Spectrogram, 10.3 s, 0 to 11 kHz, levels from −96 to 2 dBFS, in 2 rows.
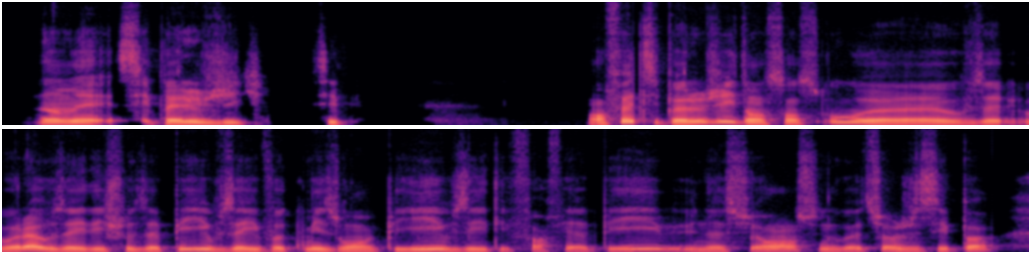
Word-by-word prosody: Non 130 +2 +2
mais, 125 -2 +3
c'est 205 - -10
pas 120 - +5
logique. 130 -1 +1 0.2
C'est - - -3 1.2
en 125 - +1
fait, 190 +6 +6
c'est - - -9
pas 115 - +6
logique 175 +8 +5
dans 130 - +4
le 120 - +2
sens 120 -1 -3
où, 160 -3 +2
heu, 110 -3 +4
vous 105 +1 -3
avez 110 - -1
voilà, 160 +9 +4
vous 125 -5 0
avez 110 -1 0
des 110 - -3
choses 110 0 -6
à 110 - 0
payer. 160 +10 0
Vous 125 -5 -4
avez 110 0 +1
votre 105 +3 -5
maison 115 -3 -1
à 105 - -6
payer, 135 +7 +1
vous 130 -3 -6
avez 110 -1 -3
des - - -13
forfaits 110 - -9
à - - -8
payer, 135 +9 -3
une 110 -9 -7
assurance, 130 +8 -4
une 120 -2 -7
voiture, 105 +6 -4
je 110 - -6
sais 100 - -7
pas. - - -3
120 Hz, 255 wpm, -23 LUFS, 110-140 Hz, 1.2 s, fait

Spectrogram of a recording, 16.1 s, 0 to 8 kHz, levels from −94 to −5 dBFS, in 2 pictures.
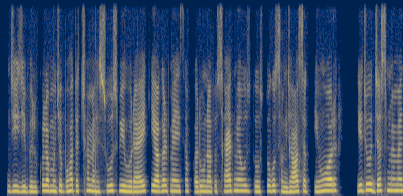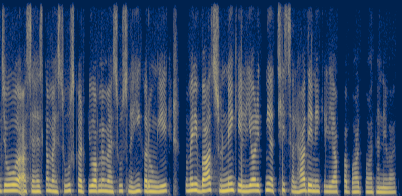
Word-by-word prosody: जी 215 0 -1
जी, 205 +2 +1
बिल्कुल। 200 +3 -2
अब 225 - +4
मुझे 215 +1 +1
बहुत 225 +2 +1
अच्छा 225 +2 -4
महसूस 215 +1 +1
भी 230 - +2
हो 210 -2 +4
रहा 200 -1 +2
है 205 +2 +3
कि 225 +1 -3
अगर 220 +1 +3
मैं 220 -1 +1
ये 215 - 0
सब 215 +1 -7
करूँ 205 +2 0
ना 205 0 +1
तो 210 - -7
शायद 215 +2 0
मैं 230 -1 +1
उस 225 -1 -1
दोस्तों 205 +2 -2
को 225 - +1
समझा 200 -2 +2
सकती 210 -1 -4
हूँ 220 +3 +2
और 235 0 +5 0.4
ये 235 - +3
जो 255 +3 +4
जश्न 235 +2 +1
में 240 - +2
मैं 235 0 +2
जो 235 +1 +2
असहजता 210 0 0
महसूस 220 +2 -2
करती 220 -1 -3
हूँ 220 - +4
अब 215 - +2
मैं 225 0 0
महसूस 215 +1 -3
नहीं 205 +3 -1
करूँगी। 205 0 0 0.4
तो 230 - -6
मेरी 245 +1 +3
बात 250 +3 +3
सुनने 245 0 +2
के 240 -2 -1
लिए 210 +1 +1
और 235 - +3
इतनी 235 +3 -2
अच्छी 250 +2 -5
सलाह 220 -2 -1
देने 225 -2 +1
के 210 0 -11
लिए 200 0 -2
आपका 200 +1 -5
बहुत-बहुत 185 -1 -6
धन्यवाद। 180 0 -3
215 Hz, 225 wpm, -23 LUFS, 205-230 Hz, 0.4 s, और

